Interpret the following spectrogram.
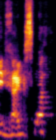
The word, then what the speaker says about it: Hegseth: We'll see if please see if you can figure out how to pronounce this new SecDef nominee's name. His last name I can't. Hegseth? There it is. That's what I thought it was. Hegseth.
